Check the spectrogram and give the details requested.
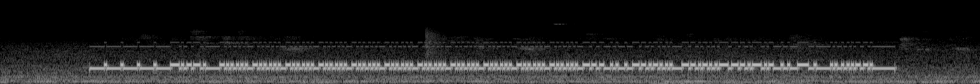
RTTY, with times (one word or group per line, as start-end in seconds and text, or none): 2.2-5.8 RYRYRYRYRYRYRYRYRYRYRY
6.0-6.3 CQ
6.5-6.8 DX
7.0-7.3 DE
7.5-8.8 EB5FSG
